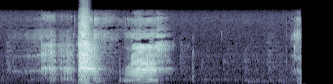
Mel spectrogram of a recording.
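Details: Pet dog producing strange noises to get someone's attention: a rising grumble into a sharp bark, then a long wavering groan-like howl, followed by silence and a faint, short click-like yip near the end.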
